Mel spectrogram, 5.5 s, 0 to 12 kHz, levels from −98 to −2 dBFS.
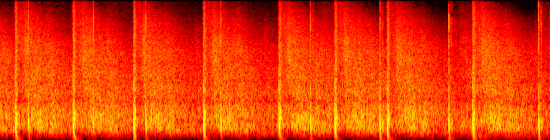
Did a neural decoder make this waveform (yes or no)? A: yes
